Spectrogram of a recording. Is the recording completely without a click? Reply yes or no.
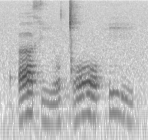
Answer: no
